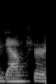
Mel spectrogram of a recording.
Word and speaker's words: Doucher: Terry Doucher is how you pronounce my last name.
